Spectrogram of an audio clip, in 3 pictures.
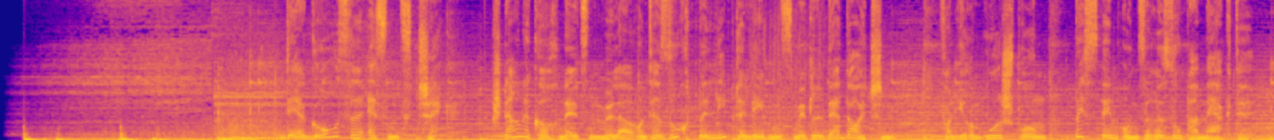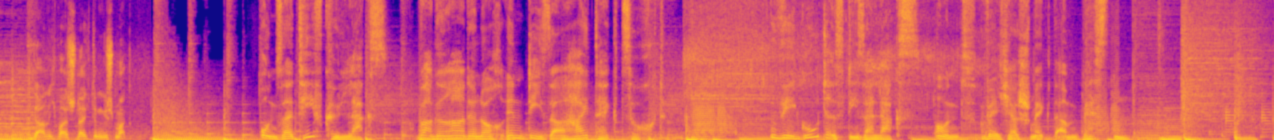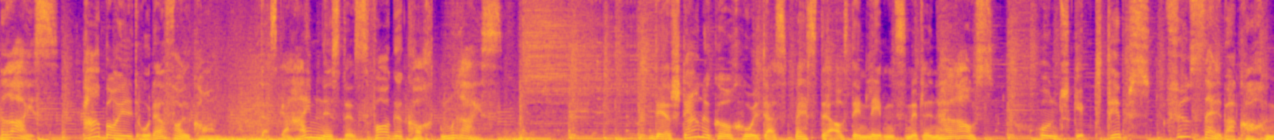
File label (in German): Doku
